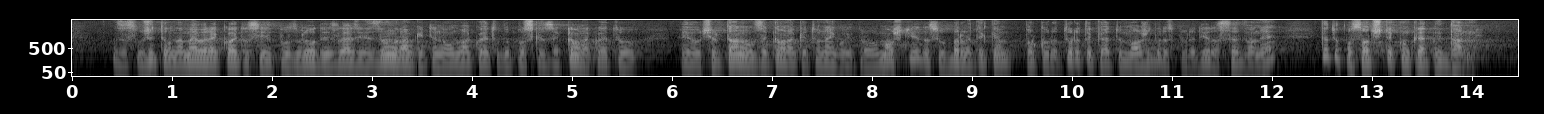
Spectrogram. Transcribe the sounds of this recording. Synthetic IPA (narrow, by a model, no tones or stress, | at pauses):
zɐslˠʊʒit̪ɛlˠnɐmɛvɛɾɛkɔjt̪ʊsiɛpozvolilˠd̪ɐizlɛzɛizvənɾamk̟it̪ɛnɐonovakoɛt̪od̪opuskəzɐkɔnəkoɛt̪o | ɛot͡ʃɛɾt̪anood̪zɐkɔnəkɐt̪ɔnɛɡovipɾɐvomɔʃt̪iəd̪ɐsɛobɤɾnɛt̪ɛkɐmpɾokʊɾɐt̪uɾət̪əkojat̪omɔʒɛd̪ɐɾəspoɾɛd̪iɾɐslɛd̪vɐnɛ | kɐt̪ɔposɔt͡ʃi̥t̪ɛkoŋkɾɛt̪nid̪anːi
